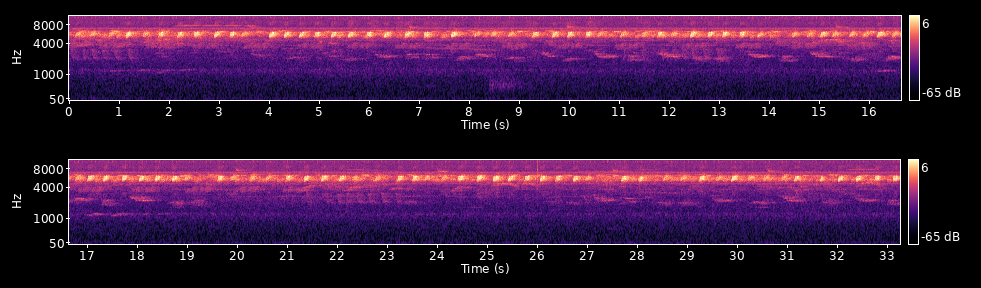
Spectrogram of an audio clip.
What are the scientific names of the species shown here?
Pachyramphus polychopterus, Psarocolius angustifrons, Crypturellus undulatus, Turdus hauxwelli, unidentified bird, Dendroma erythroptera, Myrmophylax atrothorax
